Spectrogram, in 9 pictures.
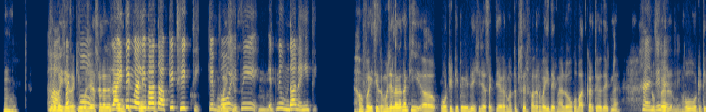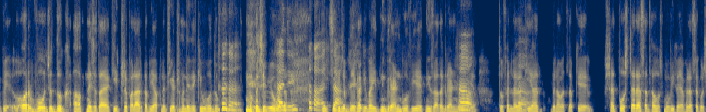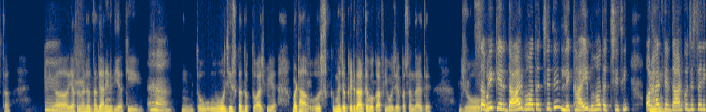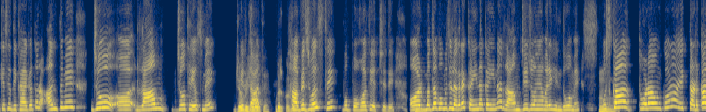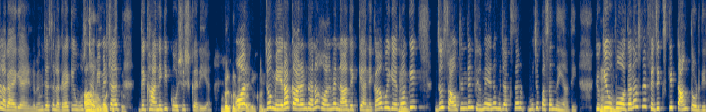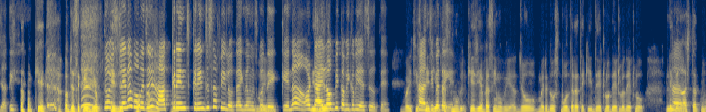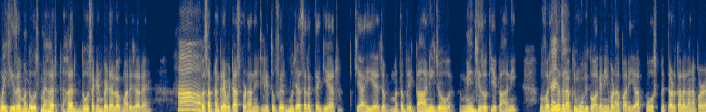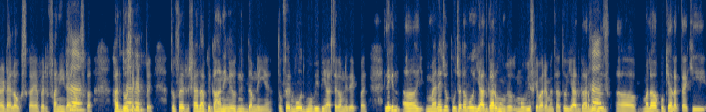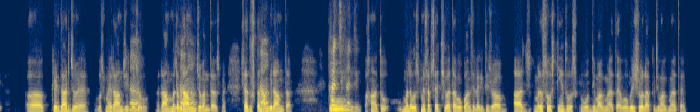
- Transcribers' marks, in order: tongue click; in English: "बट"; in English: "राइटिंग"; laughing while speaking: "हाँ वही चीज़ है"; laugh; laughing while speaking: "हाँ जी अच्छा"; laugh; laughing while speaking: "मुझे भी हुआ था"; in English: "ग्रैंड मूवी"; in English: "ग्रैंड मूवी"; in English: "मूवी"; in English: "बट"; in English: "विज़ुअल्स"; in English: "विज़ुअल"; sniff; in English: "एंड"; in English: "हॉल"; in English: "साउथ इंडियन"; in English: "फ़िज़िक्स"; laughing while speaking: "के"; laugh; in English: "क्रिंज क्रिंज"; in English: "फ़ील"; in English: "डायलॉग"; in English: "मूवी"; in English: "मूवी"; in English: "डायलॉग"; in English: "ग्रेविटास"; in English: "मेन"; in English: "मूवी"; in English: "डायलॉग्स"; in English: "फ़नी डायलॉग्स"; in English: "मूवी"; in English: "मूवी मूवीज़"; in English: "मूवीज़"; in English: "विज़ुअल"
- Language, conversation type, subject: Hindi, unstructured, आपको कौन सी फिल्म सबसे ज़्यादा यादगार लगी है?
